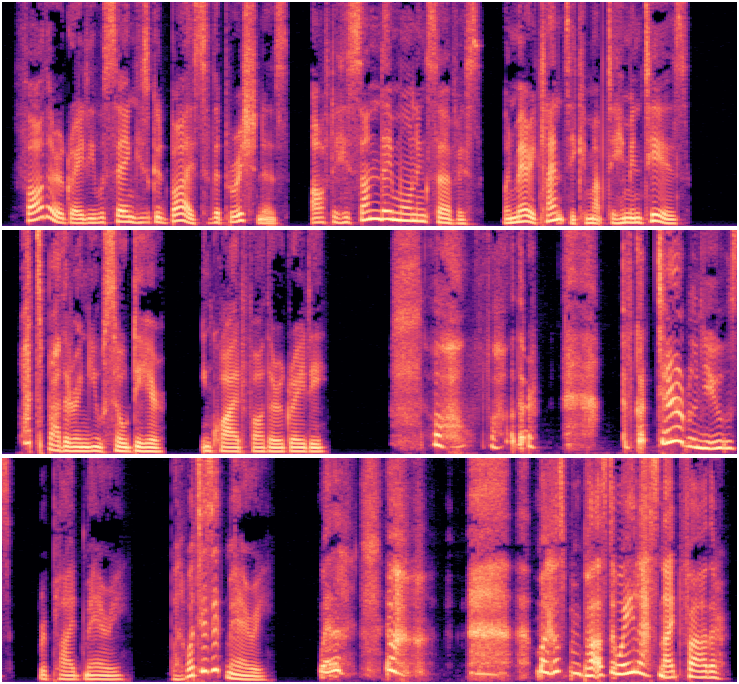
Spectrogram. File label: Irish accent Joke; Father Ogrady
